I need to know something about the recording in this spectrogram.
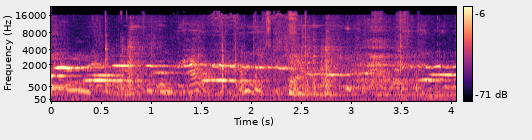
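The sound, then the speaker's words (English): Several people in a church whistle and chirp together in imitation of singing birds, a busy overlapping chorus of warbling tones and cooing voices that carries on steadily throughout at moderate volume. “All of the birds were singing and praising God, and it was very noisy.”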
